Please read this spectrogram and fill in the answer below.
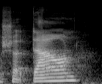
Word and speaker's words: shut down: So the government will shut down, stress on down, and two separate words.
